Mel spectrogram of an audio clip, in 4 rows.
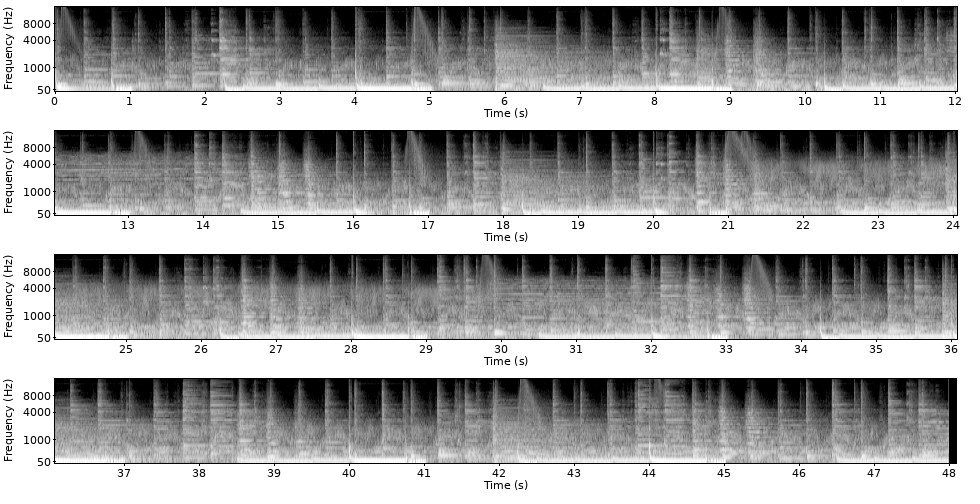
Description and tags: Thanks, and have a nice day! I also added some sweet FX, too! :P
Sound Count: 37
Tempo: 120 BPM
Victornatas, haunted, thrill, creepy, suspense, combination, horror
